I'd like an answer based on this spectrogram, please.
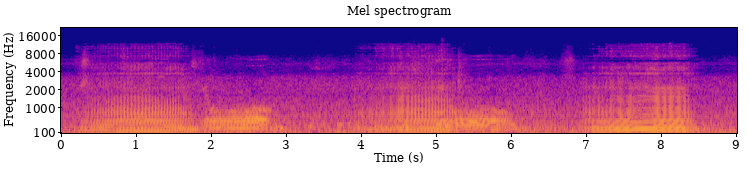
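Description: Loud, rough, voiced snoring on each breath, about three long snores in nine seconds, with faint room noise.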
